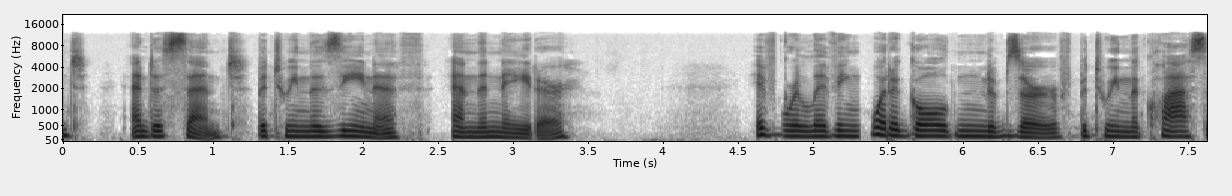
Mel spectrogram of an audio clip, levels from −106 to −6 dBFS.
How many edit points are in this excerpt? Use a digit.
4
